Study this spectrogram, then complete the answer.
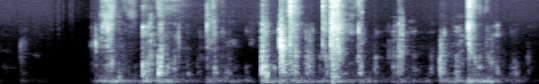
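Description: Crisp lettuce leaves crunch between a woman's teeth.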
